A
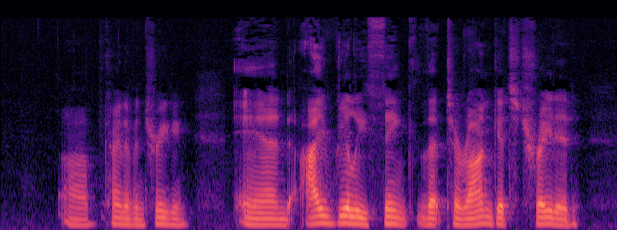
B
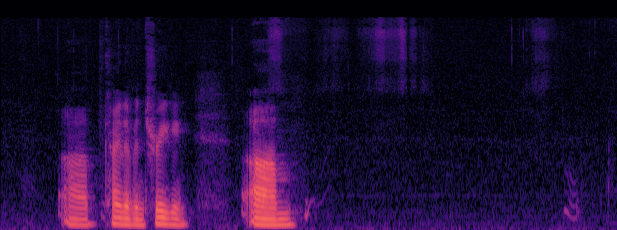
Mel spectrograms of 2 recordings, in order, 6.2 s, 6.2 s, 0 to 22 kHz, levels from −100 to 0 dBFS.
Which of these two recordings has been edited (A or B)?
A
